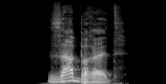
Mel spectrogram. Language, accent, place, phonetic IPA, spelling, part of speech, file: German, Germany, Berlin, [ˈzabʁət], sabbret, verb, De-sabbret.ogg
- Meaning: second-person plural subjunctive I of sabbern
